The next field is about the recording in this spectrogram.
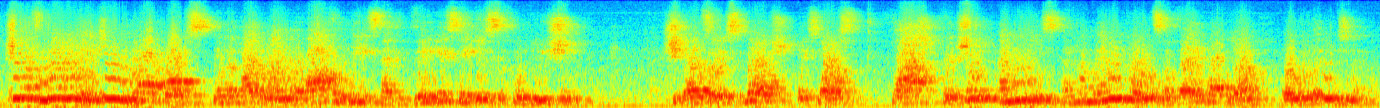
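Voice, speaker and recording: A woman's voice: a little high, animated, normal speed, heavy background noise. A woman formally reads a prepared introduction as presenter at a live event. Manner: formal, reading from a prepared text. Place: echoey event venue. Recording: very echoey, distant, loud music behind.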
